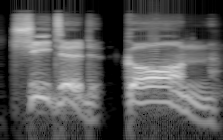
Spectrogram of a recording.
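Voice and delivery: high, loud shout, leaning hard on the second syllable. A narrator's reading. Betrayed husband shouts his outrage to the doctor, loud and high. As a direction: spit it out, stressing the second syllable. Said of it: "he shouted".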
